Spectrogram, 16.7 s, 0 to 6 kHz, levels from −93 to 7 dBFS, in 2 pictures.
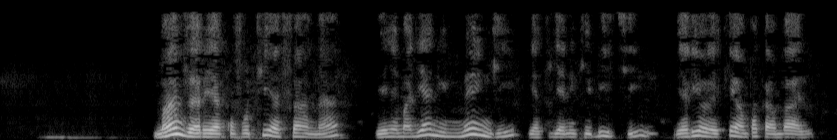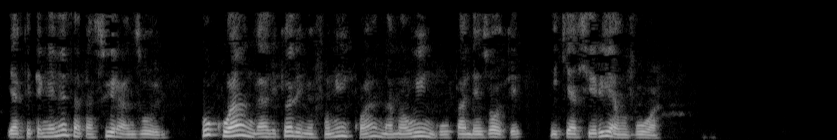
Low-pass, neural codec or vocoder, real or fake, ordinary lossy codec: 5.4 kHz; codec, 16 kHz, 8 kbps, FreqCodec, smaller model; fake; MP3, 32 kbps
